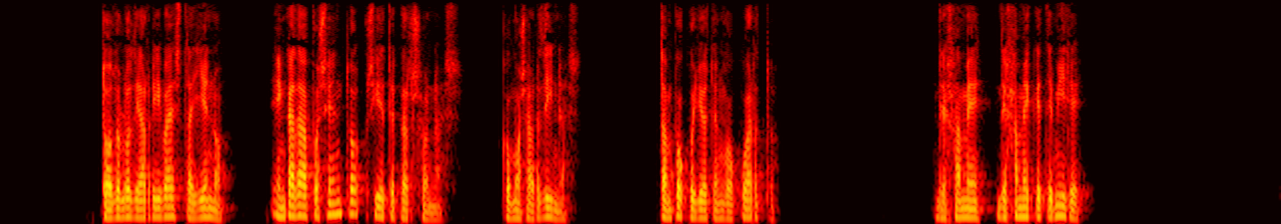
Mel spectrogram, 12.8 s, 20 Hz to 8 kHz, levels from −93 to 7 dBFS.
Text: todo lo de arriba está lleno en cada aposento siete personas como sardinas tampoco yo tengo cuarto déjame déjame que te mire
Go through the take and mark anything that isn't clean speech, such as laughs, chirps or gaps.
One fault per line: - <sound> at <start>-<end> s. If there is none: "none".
none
